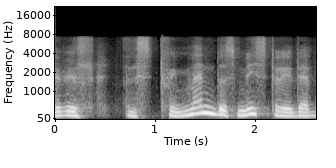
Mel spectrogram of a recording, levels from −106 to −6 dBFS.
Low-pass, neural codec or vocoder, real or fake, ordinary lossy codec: 7.2 kHz; codec, 16 kHz, 0.5 kbps, FunCodec, trained on Chinese and English, 25 frames a second; fake; AAC, 32 kbps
